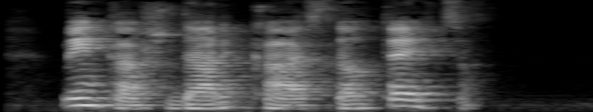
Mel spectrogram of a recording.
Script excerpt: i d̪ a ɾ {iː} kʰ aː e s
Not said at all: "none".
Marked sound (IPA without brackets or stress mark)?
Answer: i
